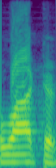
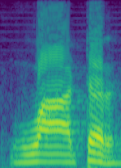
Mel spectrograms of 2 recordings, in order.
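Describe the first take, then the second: First: Said in the usual way. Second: water stretched into two beats, वा and टर; split into syllables. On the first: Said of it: "तो ये दो syllable हो गया". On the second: Shown as a demonstration. Teacher showing students that water has two syllables, stretched apart. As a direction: draw out वा, then land टर. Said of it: "इसमें एक से ज़्यादा सिलेबल है".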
